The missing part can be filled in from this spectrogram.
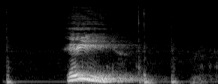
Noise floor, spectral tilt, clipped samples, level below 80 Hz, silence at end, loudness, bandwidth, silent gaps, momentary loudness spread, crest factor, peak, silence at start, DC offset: -54 dBFS; -8 dB/octave; under 0.1%; -48 dBFS; 0.4 s; -14 LUFS; 10.5 kHz; none; 20 LU; 16 dB; -2 dBFS; 0.05 s; under 0.1%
